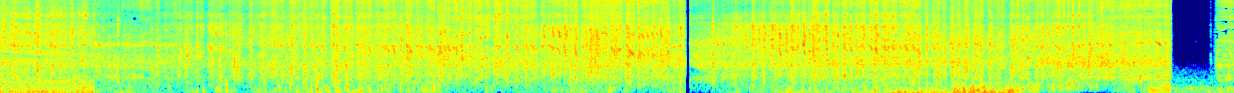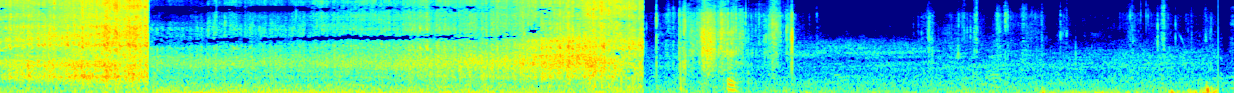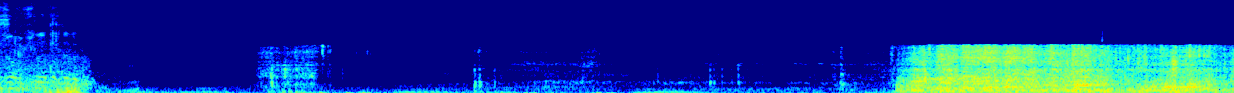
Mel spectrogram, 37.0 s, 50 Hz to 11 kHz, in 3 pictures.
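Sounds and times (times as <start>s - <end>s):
tyres scrabbling on stones: 0.0s - 13.8s
toy car motors whirring: 0.0s - 18.8s.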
